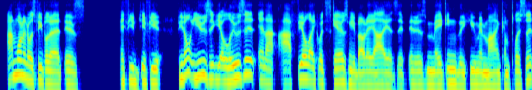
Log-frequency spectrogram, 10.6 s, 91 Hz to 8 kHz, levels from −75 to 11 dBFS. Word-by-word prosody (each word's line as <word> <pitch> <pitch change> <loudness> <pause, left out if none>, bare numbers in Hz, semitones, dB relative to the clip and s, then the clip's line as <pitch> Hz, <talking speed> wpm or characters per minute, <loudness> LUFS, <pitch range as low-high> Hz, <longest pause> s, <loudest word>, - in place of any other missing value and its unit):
I'm 185 +4 +2
one 205 -1 +4
of 185 - +1
those 150 -2 +1
people 140 -4 +1
that 120 -1 +3
is, 115 -3 -3 0.7
if 140 +1 -4
you 140 -4 -2
if 135 -4 0
you 135 -1 +3
if 125 - -15
you 165 - +1
don't 200 0 +1
use 185 0 +1
it, 160 0 -1
you'll 145 -2 +1
lose 170 +5 +2
it. 210 -2 +2
And 150 -3 -1
I 130 -1 +2
I - - +2
feel 165 +1 +1
like 140 -5 +1
what 130 -5 -3
scares 135 -1 -1
me 125 -2 0
about 110 0 +1
AI 115 0 +3
is 105 -5 -5
it 110 -1 -7
it 120 - -4
is 120 -1 -5
making 115 +1 0
the 115 -2 -2
human 120 -1 -1
mind 110 +1 +1
complicit, 120 - -3
125 Hz, 215 wpm, -23 LUFS, 115-155 Hz, 0.7 s, one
